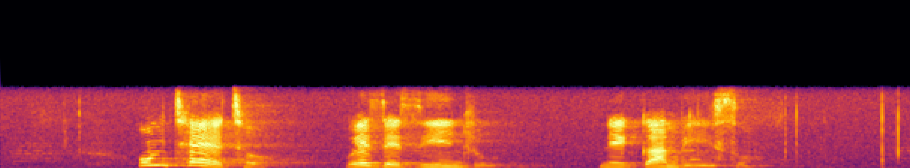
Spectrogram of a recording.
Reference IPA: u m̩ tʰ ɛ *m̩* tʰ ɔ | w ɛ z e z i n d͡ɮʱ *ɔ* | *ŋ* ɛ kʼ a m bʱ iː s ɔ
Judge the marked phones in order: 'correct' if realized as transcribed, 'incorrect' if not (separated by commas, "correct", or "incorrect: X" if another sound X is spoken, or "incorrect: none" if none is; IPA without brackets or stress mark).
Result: incorrect: none, incorrect: u, incorrect: n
